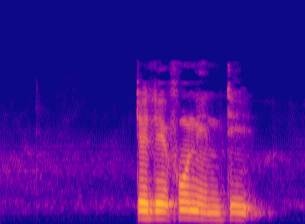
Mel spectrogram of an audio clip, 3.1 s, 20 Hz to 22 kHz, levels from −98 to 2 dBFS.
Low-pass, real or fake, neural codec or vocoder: 7.2 kHz; fake; codec, 16 kHz, 4 kbps, X-Codec, WavLM features, trained on Multilingual LibriSpeech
